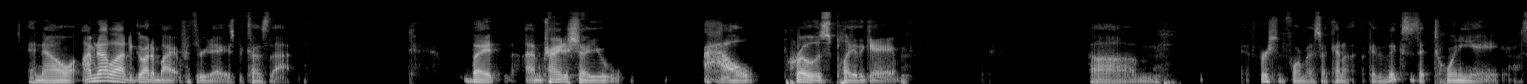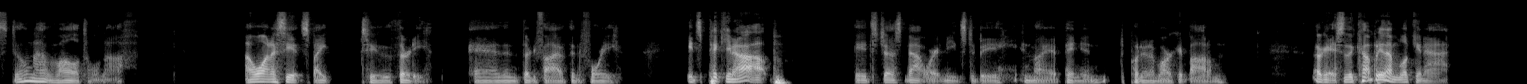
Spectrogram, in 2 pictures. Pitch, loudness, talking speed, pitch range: 95 Hz, -22 LUFS, 170 wpm, 90-110 Hz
